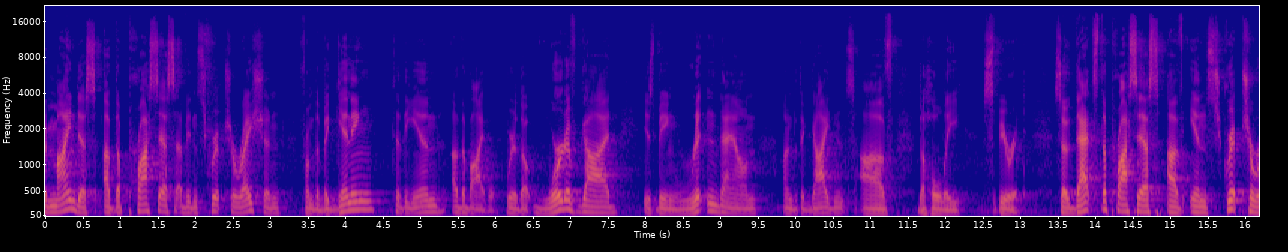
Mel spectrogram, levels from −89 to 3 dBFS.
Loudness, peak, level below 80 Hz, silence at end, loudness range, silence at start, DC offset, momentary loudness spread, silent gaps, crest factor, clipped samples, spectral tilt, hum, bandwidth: -41 LUFS; -16 dBFS; -68 dBFS; 0 s; 7 LU; 0 s; under 0.1%; 15 LU; none; 26 dB; under 0.1%; -5 dB/octave; none; 19 kHz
